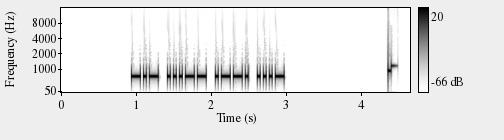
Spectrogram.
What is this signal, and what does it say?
Morse code, heard as a keyed tone, about 30 wpm, 700 Hz. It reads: K3PV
